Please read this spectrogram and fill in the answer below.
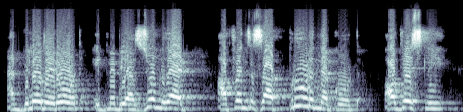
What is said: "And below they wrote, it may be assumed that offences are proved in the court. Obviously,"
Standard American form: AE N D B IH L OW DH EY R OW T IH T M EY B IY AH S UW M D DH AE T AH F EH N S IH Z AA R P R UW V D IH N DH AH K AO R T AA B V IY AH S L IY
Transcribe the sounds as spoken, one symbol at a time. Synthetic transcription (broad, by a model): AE N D B IH L OW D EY R OW T IH T M EY B IY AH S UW M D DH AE T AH F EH N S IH S AA R P R UW V D IH N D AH K AO R T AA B V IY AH S L IY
